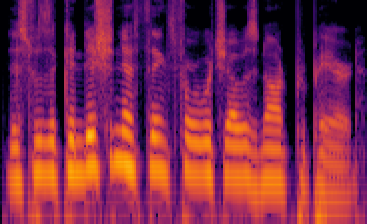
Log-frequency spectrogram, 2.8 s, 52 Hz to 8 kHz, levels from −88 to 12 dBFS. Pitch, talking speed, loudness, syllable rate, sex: 155 Hz, 260 wpm, -18 LUFS, 6.0 syllables/s, male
